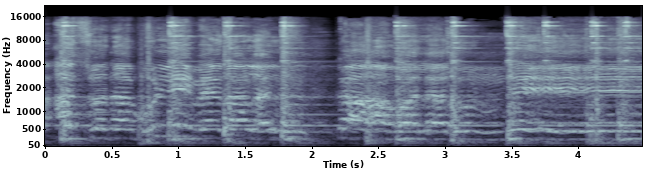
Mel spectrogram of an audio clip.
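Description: A Malayalam folk song (nadanpattu) playing: a chant-like vocal line over a regular beat of percussion.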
